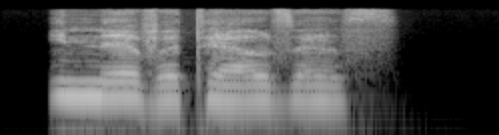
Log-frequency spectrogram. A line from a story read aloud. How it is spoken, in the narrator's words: lisped Maria Kondratyevna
